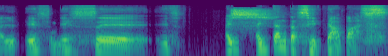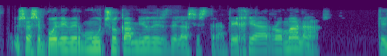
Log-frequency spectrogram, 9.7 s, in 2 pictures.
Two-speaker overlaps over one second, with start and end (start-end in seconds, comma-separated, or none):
none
